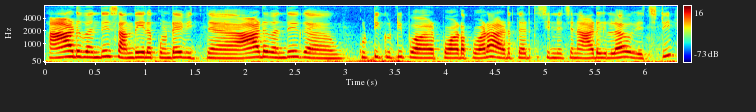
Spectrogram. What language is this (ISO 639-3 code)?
tam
